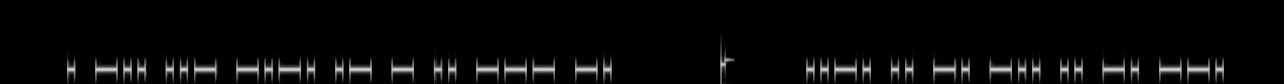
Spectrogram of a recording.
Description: Morse code, heard as a keyed tone, about 17 wpm, 700 Hz. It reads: EDUCATION FINDING
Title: Sentences from Top 1100 Words - New Word Drill Alt - 17wpm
